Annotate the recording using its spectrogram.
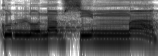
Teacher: tanwin bertemu dengan mim kita sebut dengan Idgham Bighunnah kita dengungkan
